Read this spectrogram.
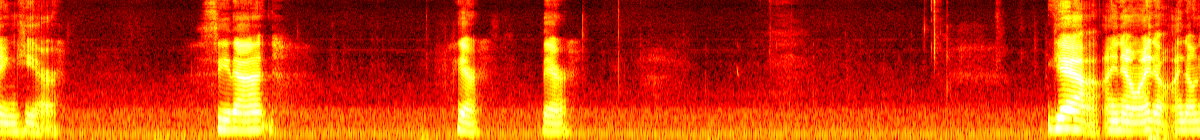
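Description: A middle-aged woman speaks calmly and closely into a microphone, in short bursts.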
